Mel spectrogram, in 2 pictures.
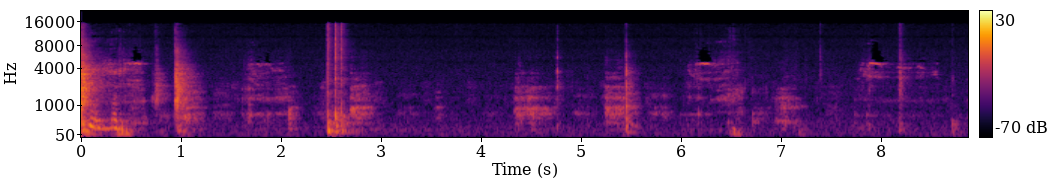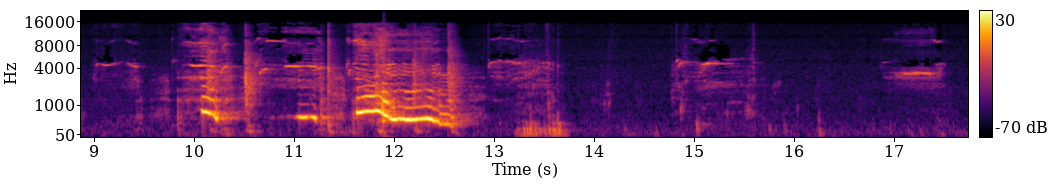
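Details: A Weimaraner being ignored on the sofa gives a wavering, horse-like groaning whine to demand attention between quiet snuffles and yawns.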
